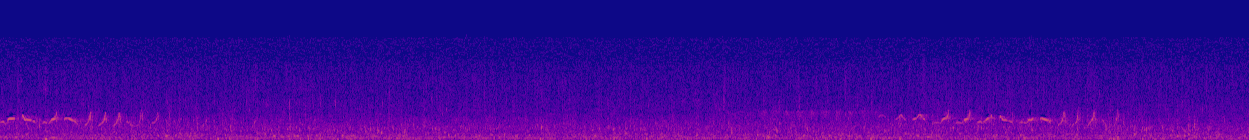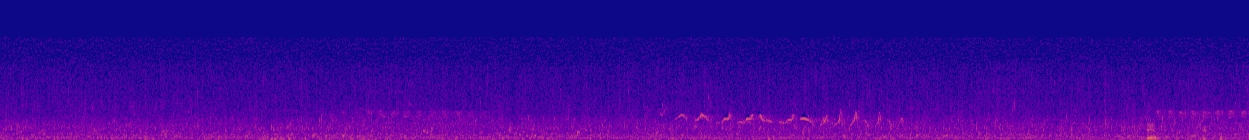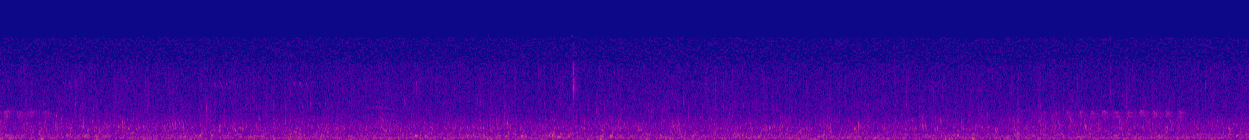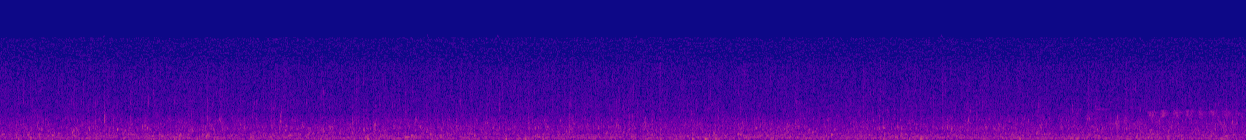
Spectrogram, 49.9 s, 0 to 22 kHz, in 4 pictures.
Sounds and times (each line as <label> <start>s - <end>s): bird song 0.0s - 1.7s
Bubble, murmur of small stream 0.0s - 49.9s
bird song 7.4s - 11.3s
bird song 15.7s - 17.4s
bird song 18.9s - 21.7s
bird song 23.9s - 25.6s
bird song 35.4s - 36.9s
bird song 48.3s - 49.9s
